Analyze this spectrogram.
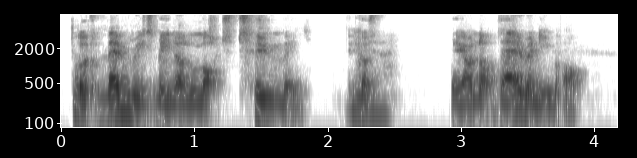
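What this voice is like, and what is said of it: Emotional voice breaking up. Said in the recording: “my voice is breaking up because I get a bit passionate about this”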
